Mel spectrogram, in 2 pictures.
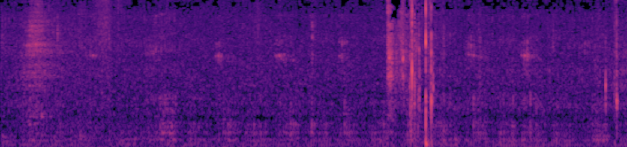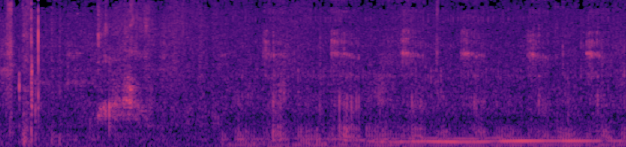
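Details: Butters, a pet cat seeking affection in a bathroom, purrs as a low steady rumble, partly masked by sharp clicks, rustling and brief human speech.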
